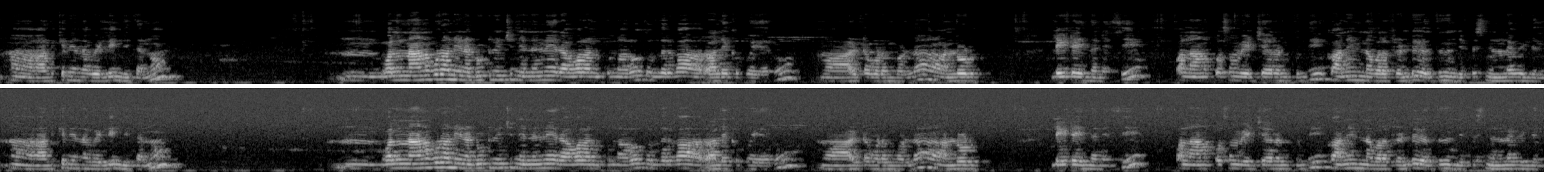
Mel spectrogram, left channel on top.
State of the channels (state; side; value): noise; right; hiss, 7 dB below the sound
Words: అందుకే నిన్న వెళ్ళింది తను. వాళ్ళ నాన్న కూడా నేను డ్యూటీ నుంచి నిన్ననే రావాలనుకున్నారు, తొందరగా రాలేకపోయారు. ఆల్ట్ అవ్వడం వల్ల అన్లోడ్ లేట్ అయిందనేసి వాళ్ళ నాన్న కోసం వెయిట్ చేయాలనుకుంది. కానీ నిన్న వాళ్ళ ఫ్రెండ్ వెళ్తుందని చెప్పేసి నిన్ననే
